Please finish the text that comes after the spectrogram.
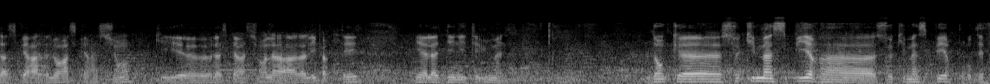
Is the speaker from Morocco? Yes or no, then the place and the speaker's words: yes; Rif, Morocco; donc je suis du Rif, au nord du Maroc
